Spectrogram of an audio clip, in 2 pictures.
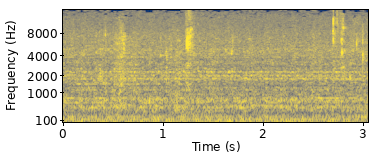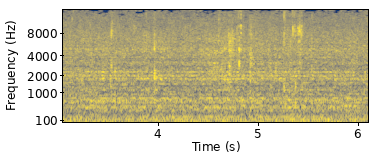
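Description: Wet, squishy chewing and mouth clicks from a man biting into and eating a double cheeseburger, heard close up as several short sharp clicks over a steady low hum.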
